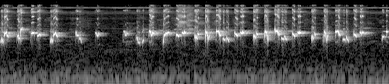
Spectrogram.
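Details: Long 'ropel panjang' song of a sooty-headed bulbul, a continuous stream of lively, bubbly chirps and slurred whistles tumbling one after another with only a short pause after two seconds.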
